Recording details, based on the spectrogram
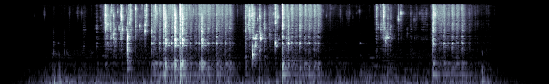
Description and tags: cleaning toilet
house, housework, cleaning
